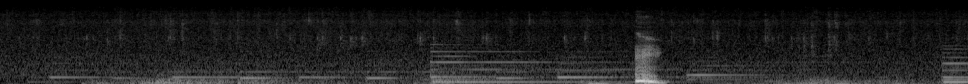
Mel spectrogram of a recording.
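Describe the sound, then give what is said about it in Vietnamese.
Heavy rain pours in a continuous hiss with soft, sustained music tones over it; no one speaks. “Khi cơn mưa đã bắt đầu trở nên nặng hạt, tôi nắm lấy tay Minh”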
